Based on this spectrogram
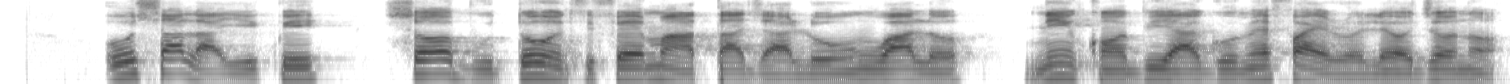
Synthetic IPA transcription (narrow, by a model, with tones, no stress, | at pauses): o˦ʃa˦˨la˨ji˨˦k͡pe˦ | ʃɔ˦˨bu˨to˦˨n̩˨˦ti˧fɛ˦mãː˦˨˧ta˧d͡ʒa˨lo˨˦ũ˦wa˦lɔ˧ | nĩ˨˦˨kã˧bi˦a˧ɡo˧mɛ˦fa˦i˨ɾɔ˨lɛ˨˦ɔ˧d͡ʒɔ˦nãː˦˨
